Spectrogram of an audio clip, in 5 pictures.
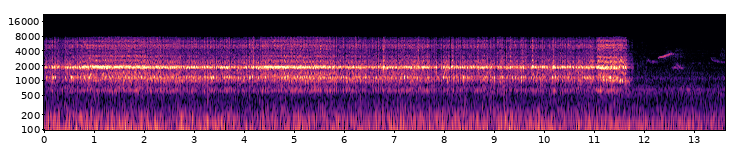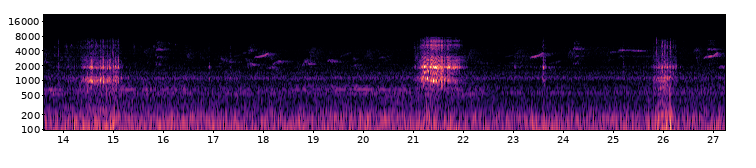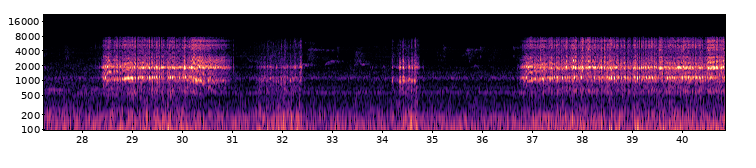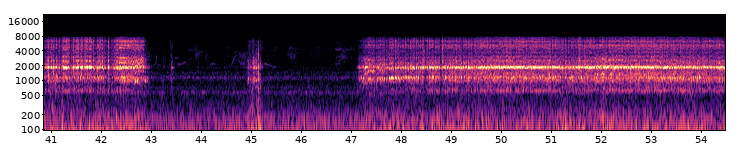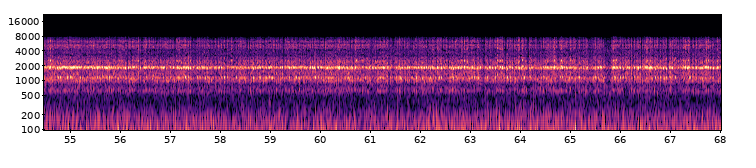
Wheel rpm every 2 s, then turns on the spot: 160, 160, 160, 160, 160, 140, 0, 10, 0, 0, 10, 0, 0, 10, 100, 40, 10, 10, 60, 160, 160, 70, 10, 40, 160, 160, 160, 160, 160, 160, 170, 160, 160, 160.
14-16 26-28 34-36 42-44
